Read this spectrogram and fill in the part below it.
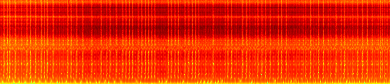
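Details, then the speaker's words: Unplugged switch-mode phone or tablet charger: steady high buzzing with a fast pulsing whine that keeps going as the charged capacitor keeps the supply running and generating noise. "so there you have it that's what the capacitor is doing in there it's even after you unplug it it's generating noise for a long period of time"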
